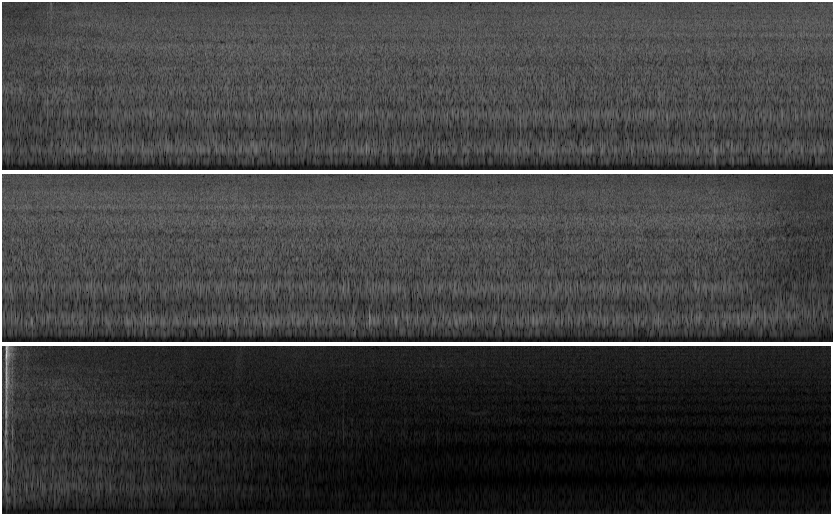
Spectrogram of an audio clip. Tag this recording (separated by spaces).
boil hot loud noise steam water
